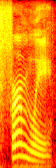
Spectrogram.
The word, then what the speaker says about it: firm: next is the word firm okay here you said fa okay so curve your tongue up to pronounce that R fur firmly firly okay one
